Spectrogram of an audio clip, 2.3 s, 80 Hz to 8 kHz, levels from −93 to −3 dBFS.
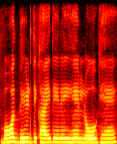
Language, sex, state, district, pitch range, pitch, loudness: Hindi, female, Madhya Pradesh, Bhopal, 205-215 Hz, 210 Hz, -16 LUFS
